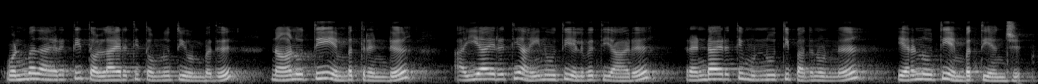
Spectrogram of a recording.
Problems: none marked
